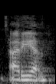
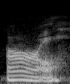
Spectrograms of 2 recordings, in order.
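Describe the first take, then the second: First: The name is said the Spanish way. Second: The name is said the Kentucky way.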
